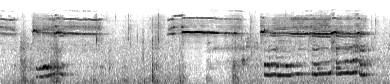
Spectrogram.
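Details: Nico the dog whines over Bandit's bone: shrill, sustained squeals plus a few short, lower whimpers. A run of stepped, wavering moans comes near the end.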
